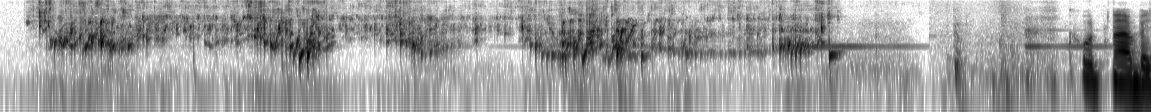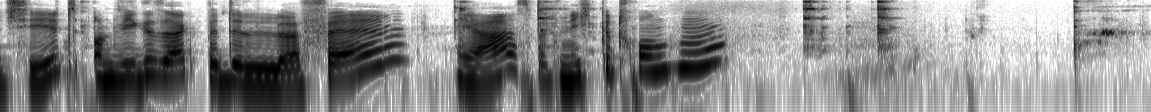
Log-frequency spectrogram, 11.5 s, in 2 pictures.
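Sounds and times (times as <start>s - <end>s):
thick soup poured into a deep plate: 0.1s - 4.4s
speech: 5.4s - 9.5s.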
